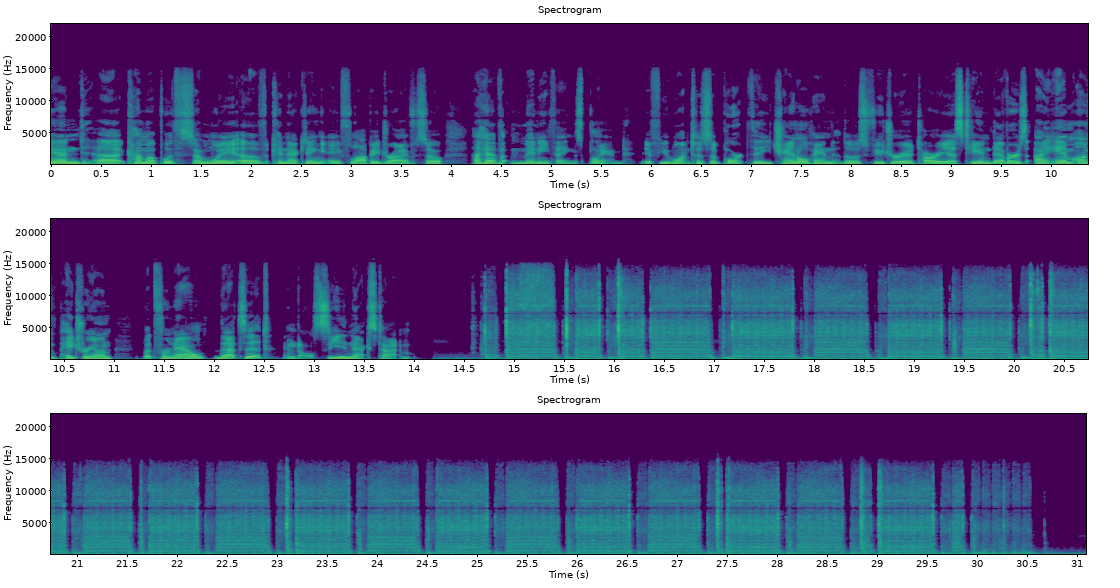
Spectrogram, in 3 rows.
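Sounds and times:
dot matrix printer printing: 14.6 - 30.7.

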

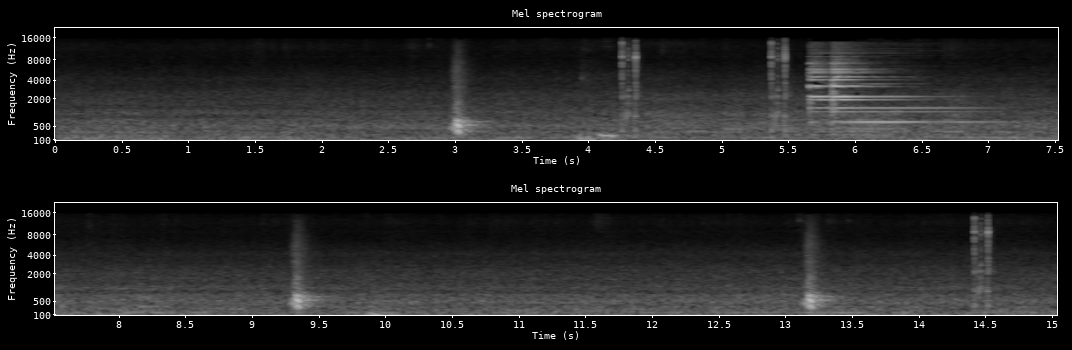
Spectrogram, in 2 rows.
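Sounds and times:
mouse clicks: 4.2 - 4.4, 14.4 - 14.6
bell chime: 5.6 - 7.3.

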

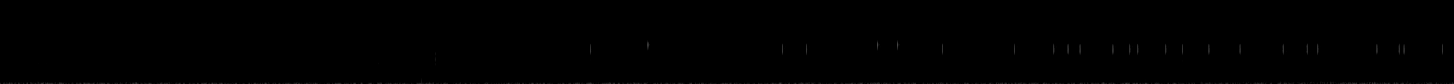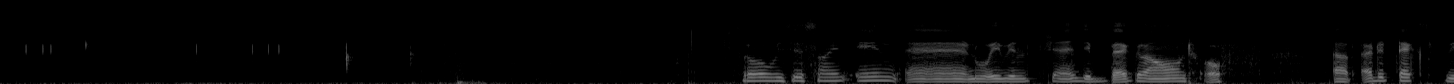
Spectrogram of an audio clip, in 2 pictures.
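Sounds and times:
thin whine: 18.6 - 29.0.

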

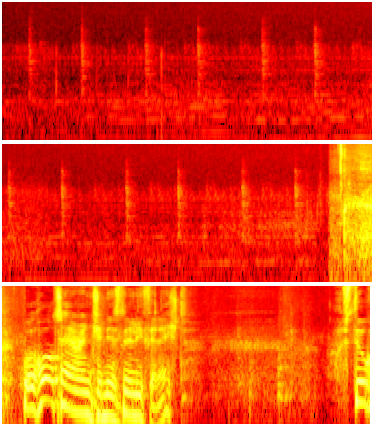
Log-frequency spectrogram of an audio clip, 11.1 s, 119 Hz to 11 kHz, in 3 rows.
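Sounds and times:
low motor hum: 0.0 - 7.0
faint regular ticking: 0.0 - 7.2.

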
